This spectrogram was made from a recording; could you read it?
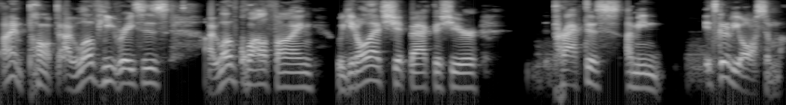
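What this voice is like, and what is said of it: Excited, energized speech. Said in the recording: “I'm really excited. I don't know if you can hear it in my voice.”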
